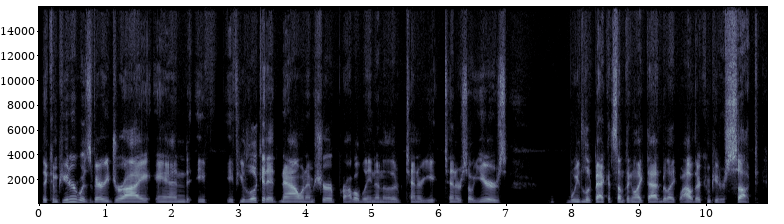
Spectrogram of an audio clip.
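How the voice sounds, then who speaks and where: Male podcast co-host, casual rambler, even mid voice, dry studio sound. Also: mid-range voice, fairly quick, no room sound. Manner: rambling, restarts often, enthusiastic about sci-fi tech. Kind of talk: casual chat.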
